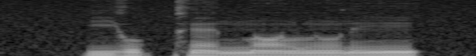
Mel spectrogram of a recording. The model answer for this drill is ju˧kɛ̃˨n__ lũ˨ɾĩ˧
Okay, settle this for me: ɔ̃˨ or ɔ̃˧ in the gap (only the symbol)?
ɔ̃˨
